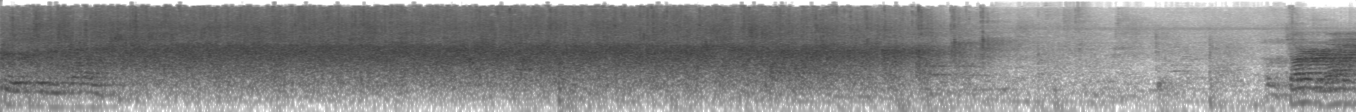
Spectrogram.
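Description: Audience applause for a guest called to the stage at a San Jose Japantown community event: sustained, dense clapping from a large crowd, loud and steady for about nine seconds before fading into scattered claps and murmured voices.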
